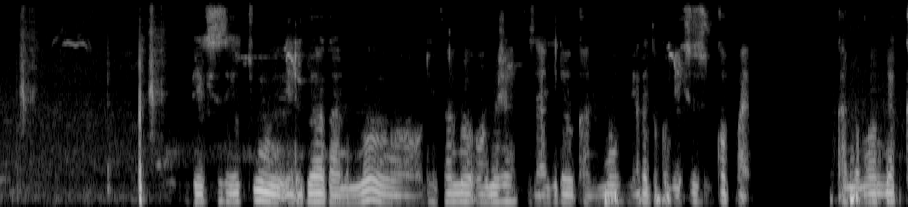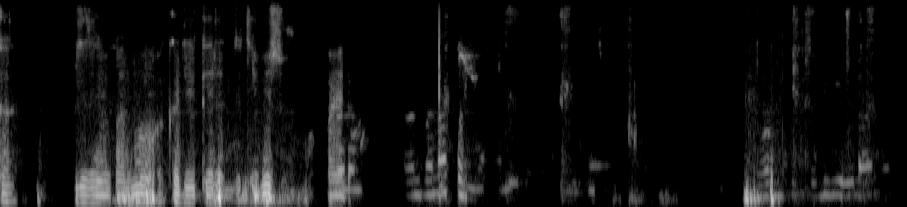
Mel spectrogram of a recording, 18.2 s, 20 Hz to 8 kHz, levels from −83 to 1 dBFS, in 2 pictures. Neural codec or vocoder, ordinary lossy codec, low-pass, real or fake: none; Opus, 32 kbps; 7.2 kHz; real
